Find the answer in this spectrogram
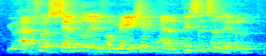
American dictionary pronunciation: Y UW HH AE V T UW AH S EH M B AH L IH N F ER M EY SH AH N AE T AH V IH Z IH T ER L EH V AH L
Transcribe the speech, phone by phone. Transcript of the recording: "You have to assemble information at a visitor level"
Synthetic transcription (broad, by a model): Y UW HH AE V T UW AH S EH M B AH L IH N F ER M EY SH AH N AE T AH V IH S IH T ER L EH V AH L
